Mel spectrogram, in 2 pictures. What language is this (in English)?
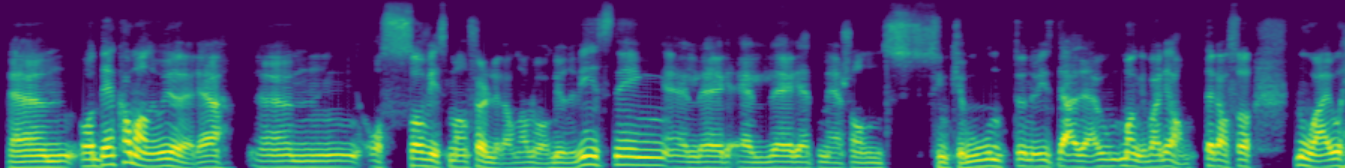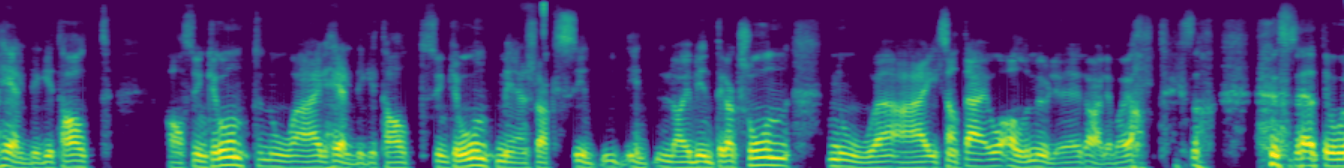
Norwegian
